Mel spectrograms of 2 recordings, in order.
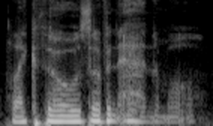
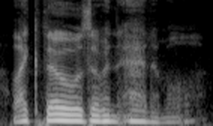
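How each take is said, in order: The two takes are said the same way.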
